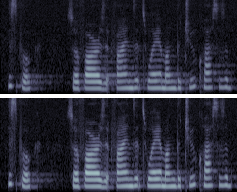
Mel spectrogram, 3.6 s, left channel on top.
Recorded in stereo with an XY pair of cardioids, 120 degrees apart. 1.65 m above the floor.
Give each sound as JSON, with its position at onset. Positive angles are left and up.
{"t": 0.1, "sound": "a woman speaking", "azimuth_deg": -35, "distance_m": 0.7}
